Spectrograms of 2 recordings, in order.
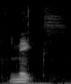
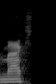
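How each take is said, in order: First: The word is said with an 'i' vowel. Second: The word is said with a plain 'a' vowel.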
